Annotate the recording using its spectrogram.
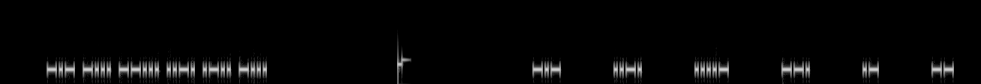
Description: Morse code, heard as a keyed tone, about 40 wpm, spaced as for 20 wpm, 700 Hz. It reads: KB7FLB KF4GAM
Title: USA Call Signs - 6 Characters - 6x Character Spacing - 40wpm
